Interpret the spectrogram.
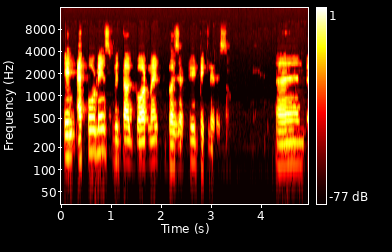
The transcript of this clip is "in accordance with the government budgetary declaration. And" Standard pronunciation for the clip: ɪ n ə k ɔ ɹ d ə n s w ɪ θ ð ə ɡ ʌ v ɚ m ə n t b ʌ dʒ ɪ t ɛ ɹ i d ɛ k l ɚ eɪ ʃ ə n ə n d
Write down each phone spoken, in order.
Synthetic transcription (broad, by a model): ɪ n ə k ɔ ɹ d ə n s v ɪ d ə ɡ ʌ v ɚ m ə n t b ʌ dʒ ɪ t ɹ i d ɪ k l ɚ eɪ s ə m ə n d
